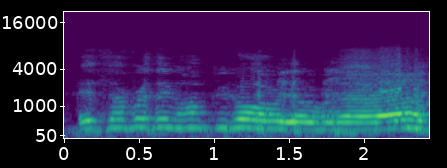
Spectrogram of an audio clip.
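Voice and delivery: booming voice. Acted. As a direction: call out like a booming echo. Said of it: "make my voice echo and boom super loud".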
